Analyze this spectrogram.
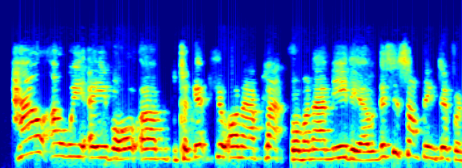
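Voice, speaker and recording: A woman's fairly high voice with a slight British accent and ordinary pitch variation. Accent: hints of British. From England, Torquay, Devon. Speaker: chat show host. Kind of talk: casual chat.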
